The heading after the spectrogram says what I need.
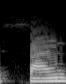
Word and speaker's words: sign: क्या जरूरत पड़ती है, साइन की। SIGN, क्या पढ़ते हैं उसको, साइन। ठीक है, यही तो इसको पढ़ते हो, क्या पढ़ते हो, साइन।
